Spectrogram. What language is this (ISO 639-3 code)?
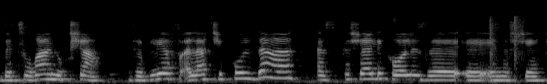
heb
